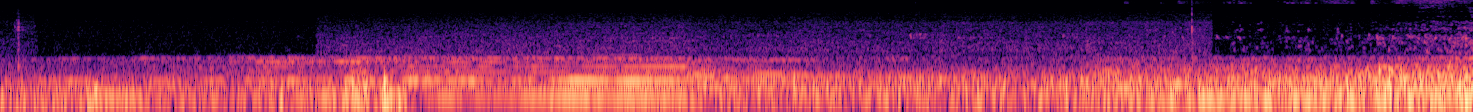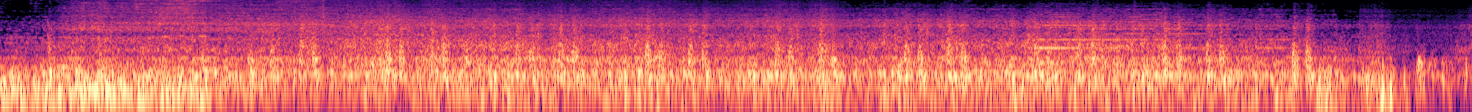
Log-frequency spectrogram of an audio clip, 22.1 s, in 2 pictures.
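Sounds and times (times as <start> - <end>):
train rushing past: 10.3 - 22.0.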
